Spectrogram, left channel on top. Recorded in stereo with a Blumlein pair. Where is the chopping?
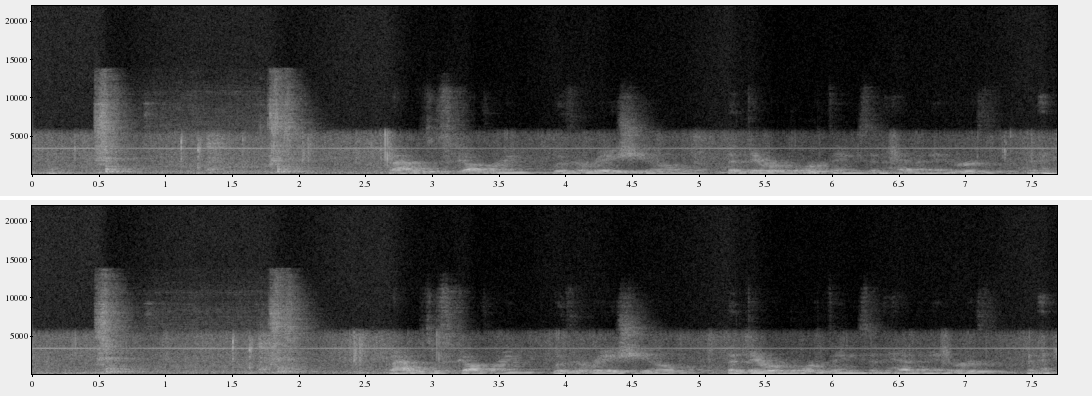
30° left, 0.8 m.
